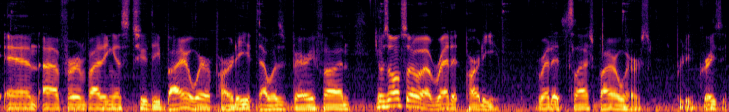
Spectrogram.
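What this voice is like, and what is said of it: Hoarse, nearly lost voice. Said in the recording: “if I can still talk ... I think my voice is about gone”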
